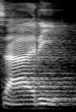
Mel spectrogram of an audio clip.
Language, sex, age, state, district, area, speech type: Odia, male, 30-45, Odisha, Puri, urban, read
